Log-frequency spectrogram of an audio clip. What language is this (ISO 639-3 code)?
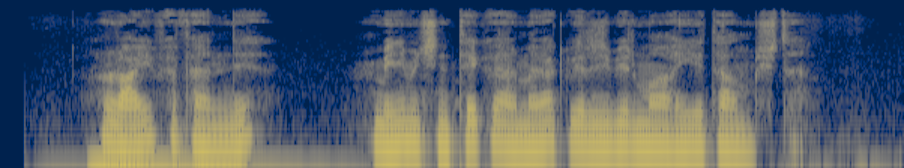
tur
